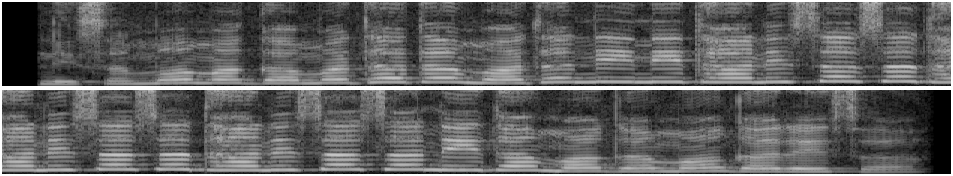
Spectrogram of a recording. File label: voice, timestretch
